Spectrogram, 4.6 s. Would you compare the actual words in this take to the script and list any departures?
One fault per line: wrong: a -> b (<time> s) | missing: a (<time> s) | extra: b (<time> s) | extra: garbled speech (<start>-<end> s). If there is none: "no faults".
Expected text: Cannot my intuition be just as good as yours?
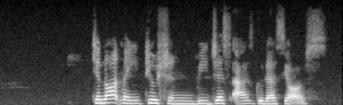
no faults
